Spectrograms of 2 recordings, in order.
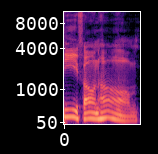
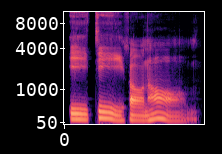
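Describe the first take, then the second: First: It is said in a normal voice. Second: It is said in an imitation of E.T.'s voice.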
